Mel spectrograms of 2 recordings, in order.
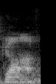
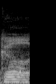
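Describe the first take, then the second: First: The name ends in an f sound. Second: The name ends in an open vowel. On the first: The speaker calls it right. "it's Goff" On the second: The speaker calls it wrong. "not go"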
